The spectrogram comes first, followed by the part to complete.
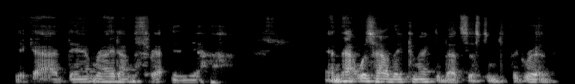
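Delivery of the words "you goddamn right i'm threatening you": put-on thick New England accent, quieter. Retelling a guy's reply to a utility engineer, in a thick New England accent. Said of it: "said in a rather thick New England accent".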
